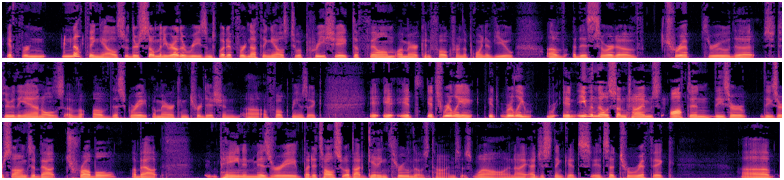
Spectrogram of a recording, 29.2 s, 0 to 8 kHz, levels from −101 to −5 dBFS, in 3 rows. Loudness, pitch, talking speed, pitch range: -29 LUFS, 125 Hz, 185 wpm, 115-140 Hz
